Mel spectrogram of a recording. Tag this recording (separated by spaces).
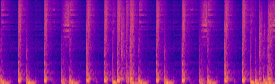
break breakbeat dnb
